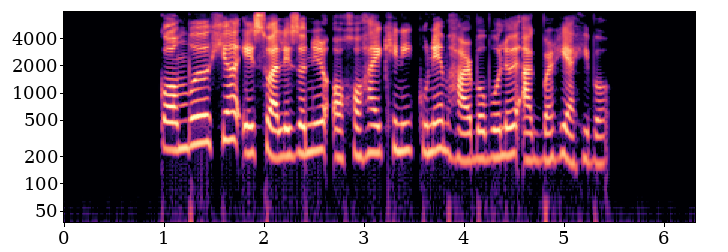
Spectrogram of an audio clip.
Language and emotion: Assamese, neutral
